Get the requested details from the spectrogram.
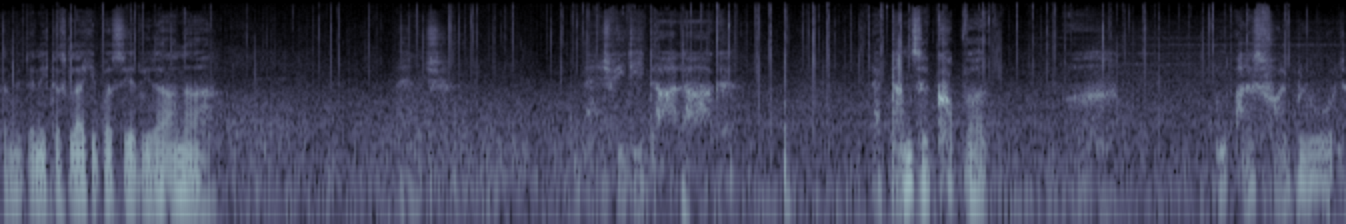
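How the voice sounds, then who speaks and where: Brooding street tough. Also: male voice, rumbling low, animated, a little slow, long pauses, background noise, heavily acted. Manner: brooding, muttering, sudden outbursts. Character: unsettling rough homeless man by a fire. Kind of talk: radio drama acting.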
